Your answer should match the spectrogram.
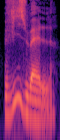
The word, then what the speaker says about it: visuel: Visuel, remember it's E here and L, uel, visuel.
